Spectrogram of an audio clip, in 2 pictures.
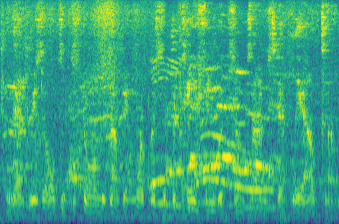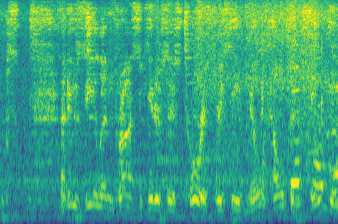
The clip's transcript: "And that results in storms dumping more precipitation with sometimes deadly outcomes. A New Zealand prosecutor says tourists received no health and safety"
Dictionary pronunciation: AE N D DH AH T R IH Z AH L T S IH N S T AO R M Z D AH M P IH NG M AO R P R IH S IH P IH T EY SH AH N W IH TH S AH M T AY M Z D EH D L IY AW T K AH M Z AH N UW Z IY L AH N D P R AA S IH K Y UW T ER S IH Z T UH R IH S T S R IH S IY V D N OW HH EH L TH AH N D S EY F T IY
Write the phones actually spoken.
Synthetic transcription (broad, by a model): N DH AH T R IH Z AH L T S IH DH S T AO R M D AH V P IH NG M AO R P R IH S IH P IH T EY SH AH N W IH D S AH M T AY M Z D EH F L IY AW T K AH M Z AH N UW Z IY L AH N P R AA S IH K Y UW T ER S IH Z T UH R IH S T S R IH S IY V N OW HH EH L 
